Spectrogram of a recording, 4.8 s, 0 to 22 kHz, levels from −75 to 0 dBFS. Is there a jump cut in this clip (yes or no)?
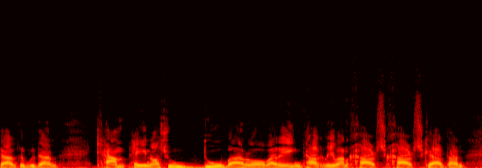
yes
